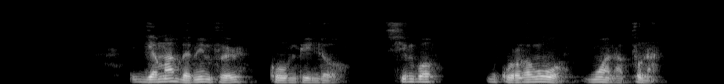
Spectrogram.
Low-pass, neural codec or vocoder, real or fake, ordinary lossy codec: 7.2 kHz; codec, 16 kHz, 16 kbps, FunCodec, trained on Chinese and English, 50 frames a second; fake; AAC, 32 kbps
